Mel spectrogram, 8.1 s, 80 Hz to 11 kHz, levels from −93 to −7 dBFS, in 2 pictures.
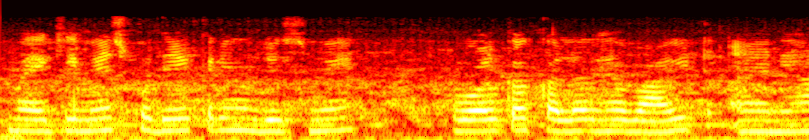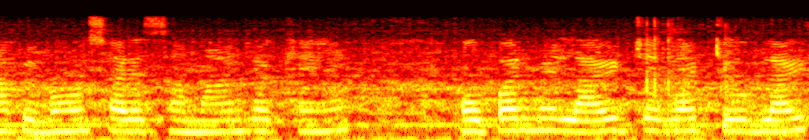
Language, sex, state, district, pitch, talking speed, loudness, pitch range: Hindi, female, Chhattisgarh, Raipur, 235 Hz, 215 wpm, -16 LUFS, 230-240 Hz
